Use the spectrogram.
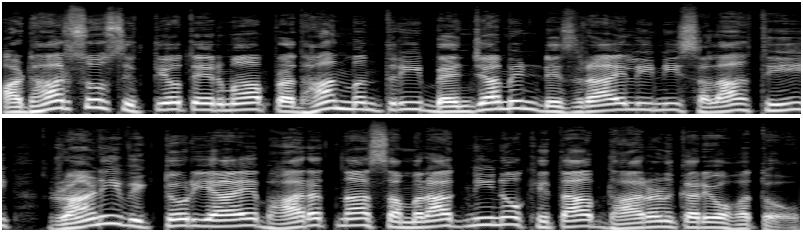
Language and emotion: Gujarati, neutral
